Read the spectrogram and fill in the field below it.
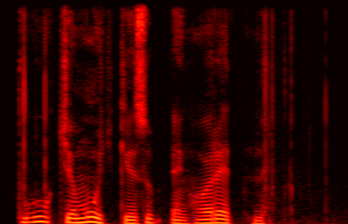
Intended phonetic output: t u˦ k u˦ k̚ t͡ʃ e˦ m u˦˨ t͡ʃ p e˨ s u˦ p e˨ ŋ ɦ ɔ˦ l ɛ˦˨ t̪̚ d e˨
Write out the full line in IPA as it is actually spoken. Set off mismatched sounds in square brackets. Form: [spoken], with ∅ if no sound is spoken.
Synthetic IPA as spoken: t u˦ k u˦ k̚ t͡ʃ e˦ m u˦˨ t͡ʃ [k] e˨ s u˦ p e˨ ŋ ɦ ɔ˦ [ɾ] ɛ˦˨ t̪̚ [n] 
